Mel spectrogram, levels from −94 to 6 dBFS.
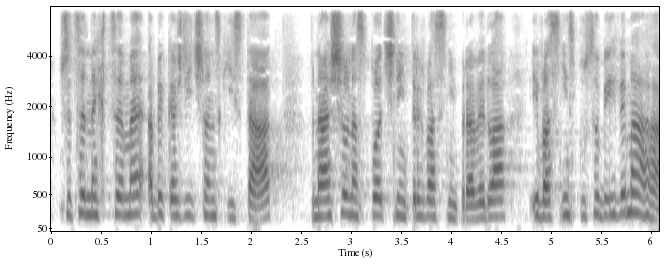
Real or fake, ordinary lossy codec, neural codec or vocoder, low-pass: real; none; none; 7.2 kHz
